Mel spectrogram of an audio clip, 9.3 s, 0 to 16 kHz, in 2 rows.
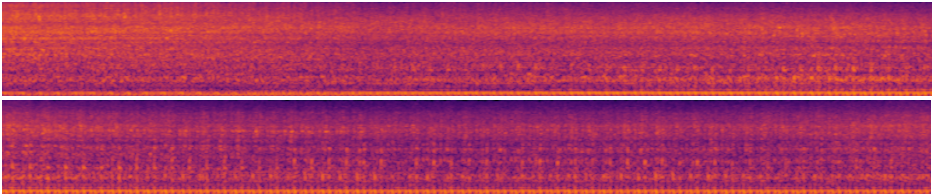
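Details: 1971 Plymouth Duster 340 V8 installed in a 1936 Dodge street rod, after hooking up the heater and refilling antifreeze: strong, even low rumble at steady idle with a regular lope and no ticking or knocking; normal idle.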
